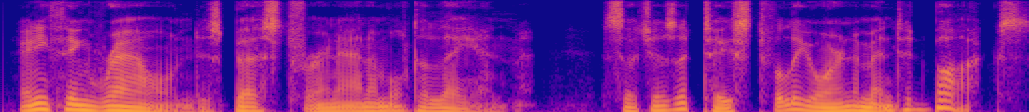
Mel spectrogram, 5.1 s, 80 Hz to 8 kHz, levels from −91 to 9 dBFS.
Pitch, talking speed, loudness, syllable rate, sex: 110 Hz, 185 wpm, -19 LUFS, 5.6 syllables/s, male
